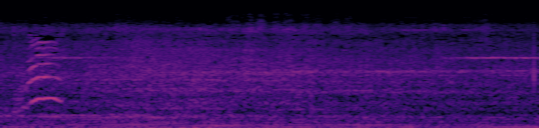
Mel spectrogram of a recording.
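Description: A domestic cat gives one short, high-pitched meow that rises and falls in pitch, just after the start. A steady low hum runs underneath.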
